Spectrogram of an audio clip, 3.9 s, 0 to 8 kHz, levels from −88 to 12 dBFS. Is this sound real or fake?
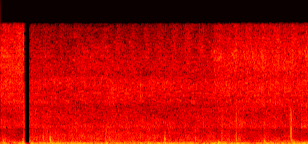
fake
